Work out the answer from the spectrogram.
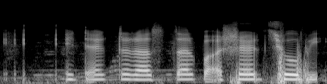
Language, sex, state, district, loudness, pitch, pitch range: Bengali, female, Tripura, West Tripura, -14 LUFS, 230 Hz, 220-235 Hz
